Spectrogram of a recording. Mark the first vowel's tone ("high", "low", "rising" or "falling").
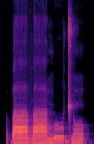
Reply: low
